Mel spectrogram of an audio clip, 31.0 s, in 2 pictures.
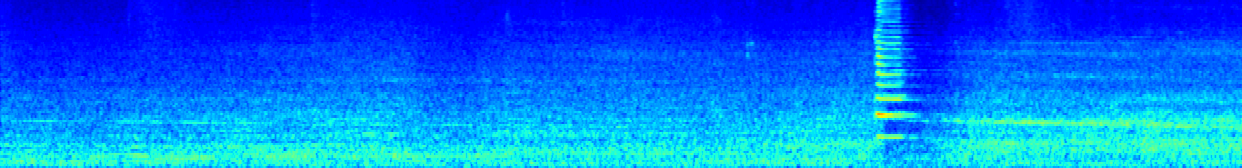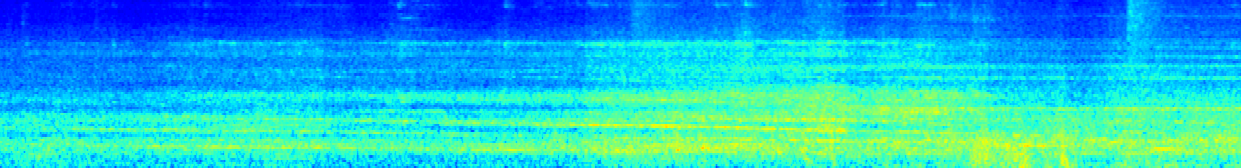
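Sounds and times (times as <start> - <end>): train approaching with falling whine: 0.0 - 31.0
train horn blast: 10.9 - 11.6.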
